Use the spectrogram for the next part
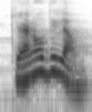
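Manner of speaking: ordinary delivery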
